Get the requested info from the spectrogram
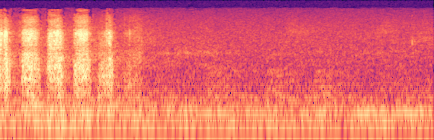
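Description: Scratch-off lottery ticket being scratched: a quick run of short scraping strokes, about ten a second, that stops after well under a second as the number spot is uncovered.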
